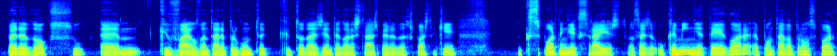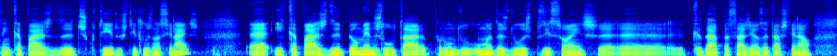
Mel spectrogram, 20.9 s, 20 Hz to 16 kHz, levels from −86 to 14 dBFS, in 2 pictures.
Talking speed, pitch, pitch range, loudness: 185 wpm, 105 Hz, 100-115 Hz, -28 LUFS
